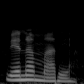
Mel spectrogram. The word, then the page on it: venamaria: Wamesa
